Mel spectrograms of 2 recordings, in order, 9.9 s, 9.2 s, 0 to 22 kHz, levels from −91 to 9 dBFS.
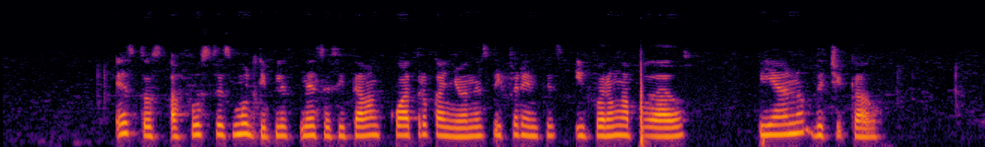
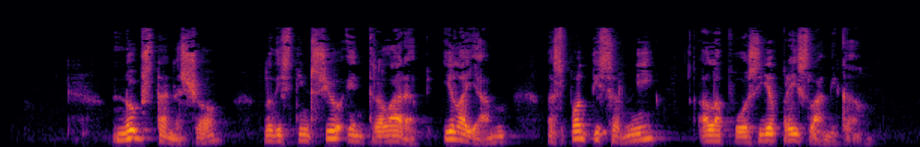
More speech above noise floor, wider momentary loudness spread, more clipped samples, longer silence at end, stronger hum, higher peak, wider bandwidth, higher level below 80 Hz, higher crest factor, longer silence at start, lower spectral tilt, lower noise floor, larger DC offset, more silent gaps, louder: about the same, 51 dB vs 52 dB; second, 8 LU vs 16 LU; neither; first, 1.05 s vs 0.6 s; neither; first, -2 dBFS vs -6 dBFS; second, 7 kHz vs 11.5 kHz; first, -56 dBFS vs -64 dBFS; about the same, 18 dB vs 20 dB; about the same, 1.15 s vs 1.15 s; first, -6.5 dB/octave vs -5 dB/octave; second, -69 dBFS vs -77 dBFS; neither; neither; first, -19 LUFS vs -25 LUFS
